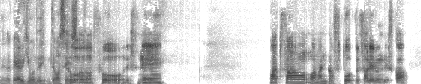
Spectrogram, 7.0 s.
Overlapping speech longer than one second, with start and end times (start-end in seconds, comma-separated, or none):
none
